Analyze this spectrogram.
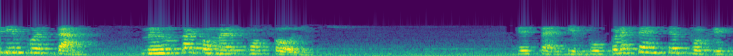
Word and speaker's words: pozole: Pozole. ¿Dónde escuchas la sílaba tónica? Pozole. En so.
